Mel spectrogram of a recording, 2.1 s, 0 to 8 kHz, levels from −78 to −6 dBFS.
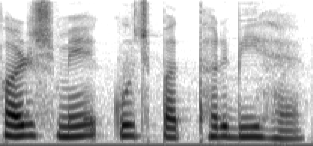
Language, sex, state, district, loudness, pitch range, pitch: Hindi, female, Assam, Kamrup Metropolitan, -18 LUFS, 190-215 Hz, 205 Hz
